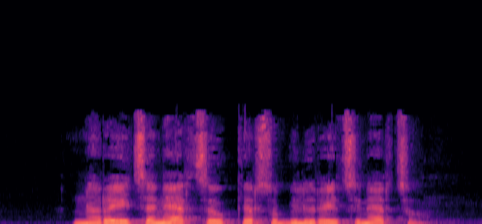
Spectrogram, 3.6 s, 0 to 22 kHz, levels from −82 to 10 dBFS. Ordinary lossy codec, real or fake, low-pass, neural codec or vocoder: AAC, 32 kbps; real; 10.8 kHz; none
